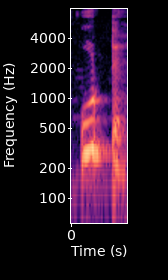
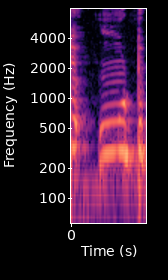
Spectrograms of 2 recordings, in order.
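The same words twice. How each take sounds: First: ऊट with a plain oral ऊ; no nasal sound. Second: ऊंट with the ऊ through the nose; nasalised vowel. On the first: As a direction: say ऊट purely through the mouth. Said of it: "लेकिन हम लोग ऊट नहीं पढ़ते". (ऊट, बिना नाक की आवाज़ के) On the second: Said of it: "नाक से आप पढ़िएगा". (ऊंट का ऊ नाक से) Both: Shown as a demonstration.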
